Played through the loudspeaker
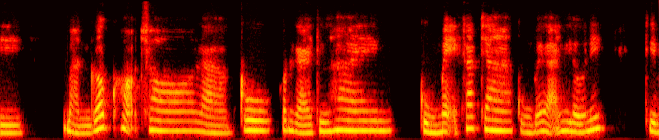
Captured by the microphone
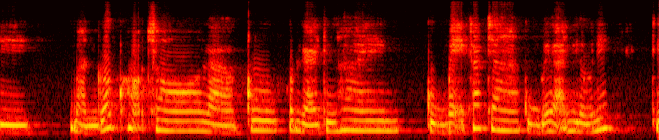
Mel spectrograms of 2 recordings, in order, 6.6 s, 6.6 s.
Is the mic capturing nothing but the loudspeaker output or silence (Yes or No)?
Yes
